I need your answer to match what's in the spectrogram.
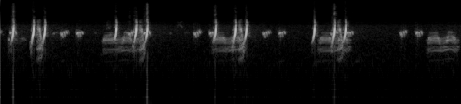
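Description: Rain quail giving bursts of sharp, metallic double and triple notes, each burst followed by softer nasal notes, about one burst per second. No other sounds.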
